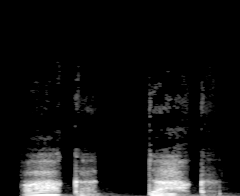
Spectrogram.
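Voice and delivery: low, hushed, stunned amazement. Reading the cop looking down at the arm: low, amazed voice. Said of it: "the cop said in a low, amazed voice".

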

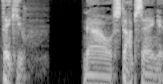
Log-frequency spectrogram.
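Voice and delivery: ordinary delivery

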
